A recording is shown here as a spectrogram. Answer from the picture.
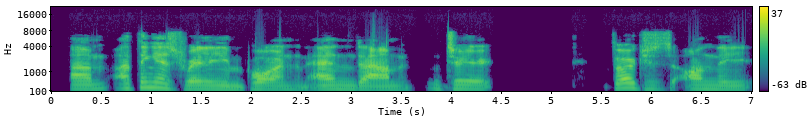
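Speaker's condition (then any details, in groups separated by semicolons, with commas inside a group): MND; voice may sound shaky from clonus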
